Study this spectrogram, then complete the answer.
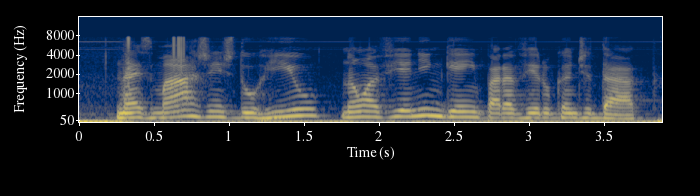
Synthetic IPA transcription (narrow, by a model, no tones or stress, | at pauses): nɐzmaɾʒẽj̃zd̪ʊɦiwnɐ̃w̃aviɐnĩŋɡẽj̃paɾɐveɾʊkɐ̃nd͡ʒid̪at̪ʊ̥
